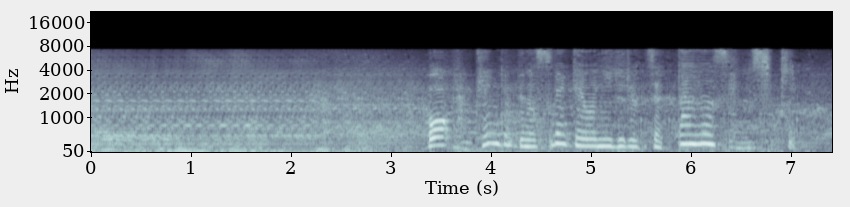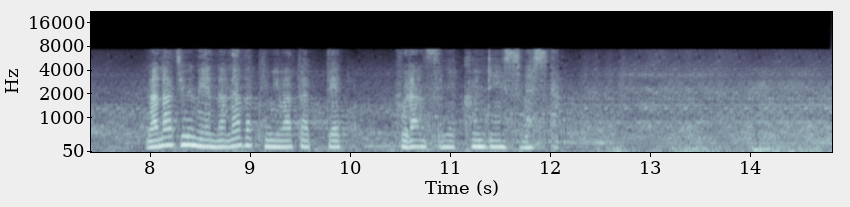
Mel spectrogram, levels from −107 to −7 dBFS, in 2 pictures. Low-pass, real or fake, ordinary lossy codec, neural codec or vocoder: none; fake; none; codec, 16 kHz, 1.1 kbps, Voila-Tokenizer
